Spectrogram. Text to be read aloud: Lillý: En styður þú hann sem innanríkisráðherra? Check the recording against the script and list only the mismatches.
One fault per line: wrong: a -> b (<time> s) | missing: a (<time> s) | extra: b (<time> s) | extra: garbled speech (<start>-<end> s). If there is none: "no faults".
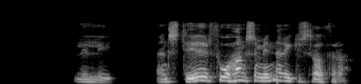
no faults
